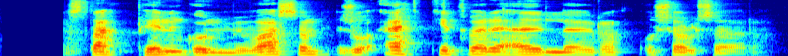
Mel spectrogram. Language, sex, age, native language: Icelandic, male, 40-49, Icelandic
